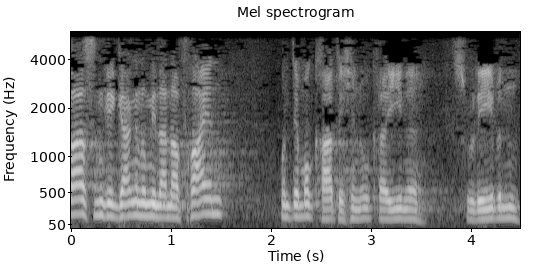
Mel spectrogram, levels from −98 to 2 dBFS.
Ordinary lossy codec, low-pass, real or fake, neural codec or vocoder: none; 5.4 kHz; real; none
